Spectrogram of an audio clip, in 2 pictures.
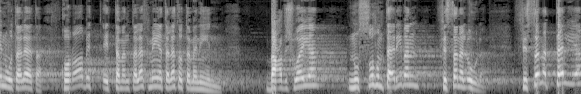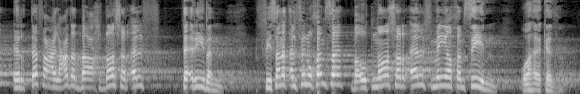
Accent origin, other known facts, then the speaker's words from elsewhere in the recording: Egypt; عندنا في مصر أكتر من 5 مليون عانس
